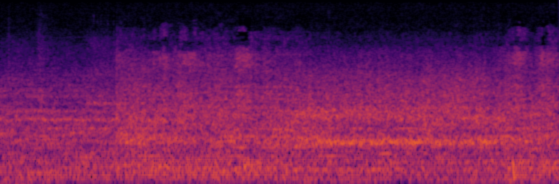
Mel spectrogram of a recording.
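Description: Steady rushing background noise with no distinct event.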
